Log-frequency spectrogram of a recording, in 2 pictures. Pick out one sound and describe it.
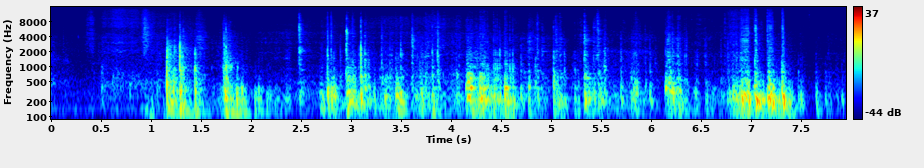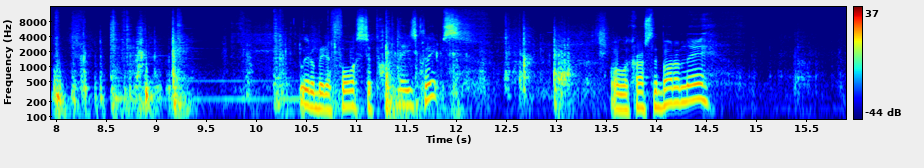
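A plastic trim panel clicks and rattles as it is pried loose.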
